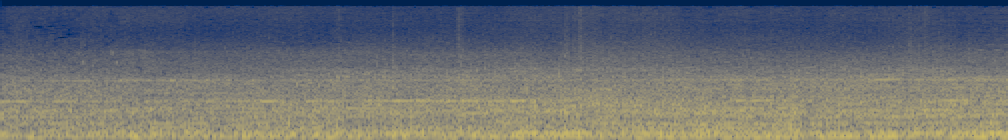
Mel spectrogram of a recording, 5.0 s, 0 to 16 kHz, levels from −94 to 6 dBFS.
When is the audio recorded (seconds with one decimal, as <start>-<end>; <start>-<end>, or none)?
0.0-0.6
